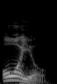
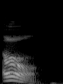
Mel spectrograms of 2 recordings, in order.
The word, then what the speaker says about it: oil: The teacher should have been out here teaching y'all that um oil is is pronounced oil. And it's not pronounced Earl.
